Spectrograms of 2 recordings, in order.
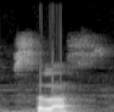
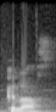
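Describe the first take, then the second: First: The word starts with an s sound. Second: The word starts with a k sound. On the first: The speaker calls it wrong. "ليه ما قُلتهاش سلاس؟" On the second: The speaker calls it right. "فباقول class"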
